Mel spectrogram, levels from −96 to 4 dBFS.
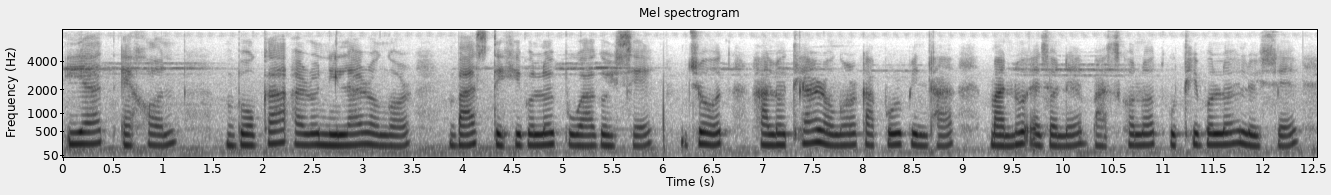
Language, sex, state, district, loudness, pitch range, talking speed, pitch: Assamese, female, Assam, Kamrup Metropolitan, -16 LUFS, 210-230 Hz, 95 wpm, 220 Hz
